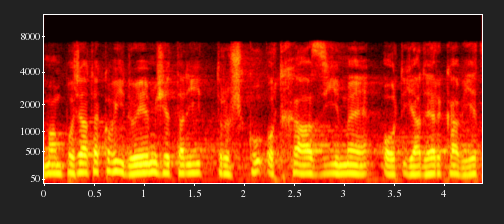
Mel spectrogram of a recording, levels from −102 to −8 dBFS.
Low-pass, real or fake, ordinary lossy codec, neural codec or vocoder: 7.2 kHz; real; MP3, 64 kbps; none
